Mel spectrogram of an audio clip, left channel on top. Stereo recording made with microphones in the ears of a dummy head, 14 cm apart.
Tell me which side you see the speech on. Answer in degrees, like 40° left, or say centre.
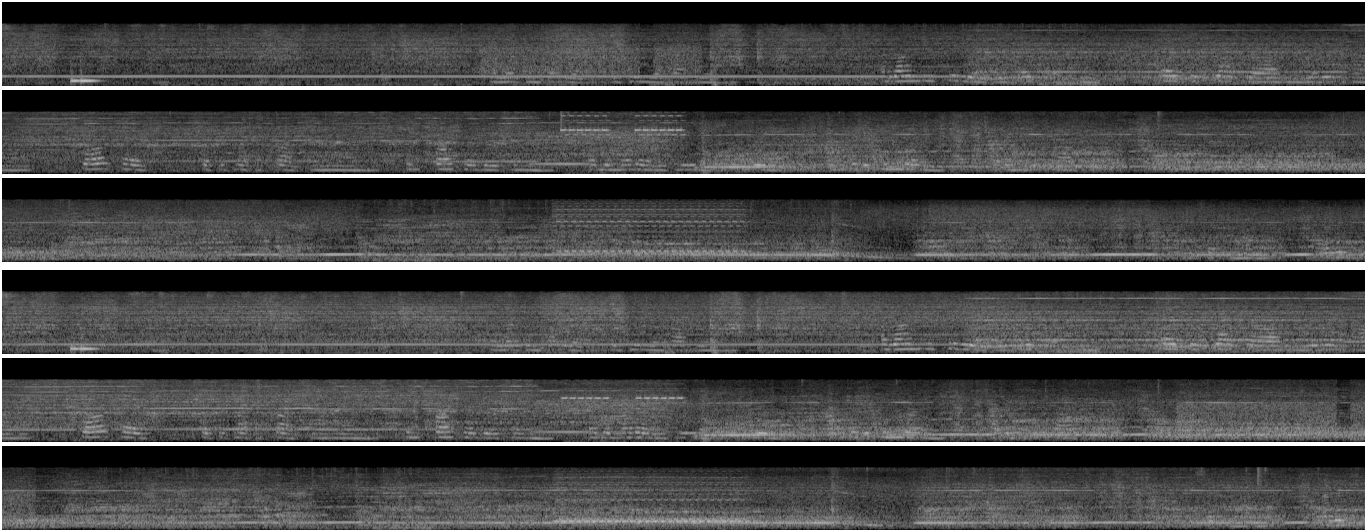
50° right.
